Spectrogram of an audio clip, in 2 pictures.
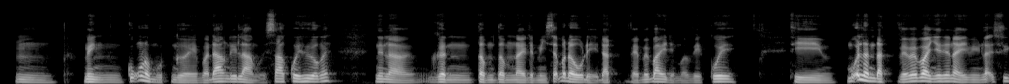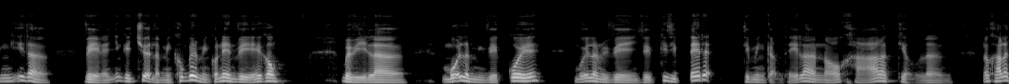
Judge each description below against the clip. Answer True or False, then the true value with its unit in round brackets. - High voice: False (115 Hz)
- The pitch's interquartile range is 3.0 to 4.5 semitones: False (5.4 semitones)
